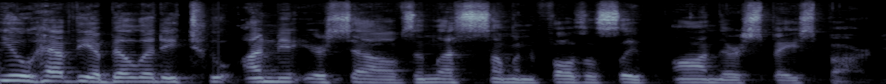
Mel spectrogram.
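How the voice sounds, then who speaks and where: A man with an American accent at a fairly quick pace, the sound dry and close with no echo. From New York City (Brighton Beach, Brooklyn). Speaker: rabbi teaching an adult class. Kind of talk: online class introduction. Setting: video call from home bedroom.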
